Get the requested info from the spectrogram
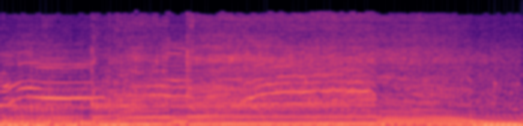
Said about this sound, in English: Okay, here we go. We're starting up these. Look there. So they're like little John Deere lawnmowers.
